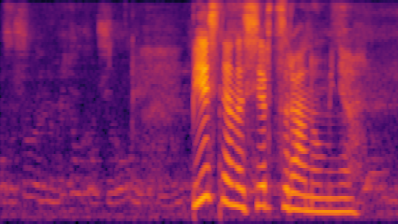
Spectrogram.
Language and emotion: Russian, neutral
